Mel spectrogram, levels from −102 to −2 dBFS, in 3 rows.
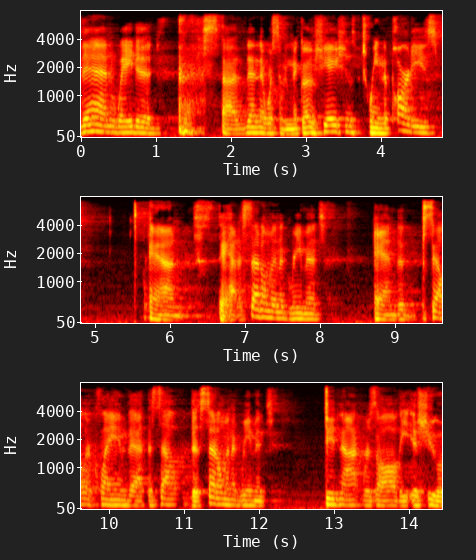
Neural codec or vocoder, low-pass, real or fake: autoencoder, 48 kHz, 128 numbers a frame, DAC-VAE, trained on Japanese speech; 7.2 kHz; fake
